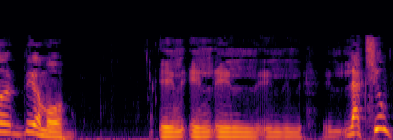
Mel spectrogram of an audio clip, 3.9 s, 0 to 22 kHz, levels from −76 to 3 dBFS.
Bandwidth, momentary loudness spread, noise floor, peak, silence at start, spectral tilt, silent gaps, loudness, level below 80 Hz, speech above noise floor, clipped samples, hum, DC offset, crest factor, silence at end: 7.6 kHz; 14 LU; -47 dBFS; -4 dBFS; 0 s; -6 dB/octave; none; -22 LUFS; -44 dBFS; 25 dB; under 0.1%; none; under 0.1%; 18 dB; 0 s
